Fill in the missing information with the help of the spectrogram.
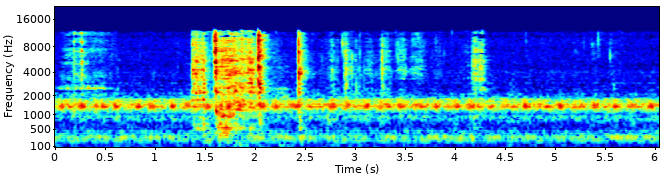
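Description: Metal spoon scooping and turning cooked biryani rice in a stainless steel pot: a short scrape about a second and a half in, then a few light clicks of metal against the pot. A steady hum runs underneath.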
